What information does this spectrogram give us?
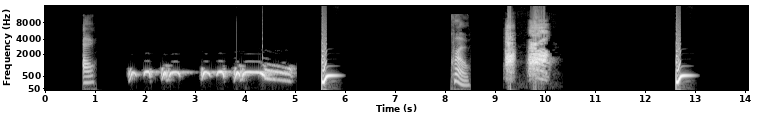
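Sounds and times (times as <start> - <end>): owl hooting: 1.6 - 5.0, 9.2 - 10.2.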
